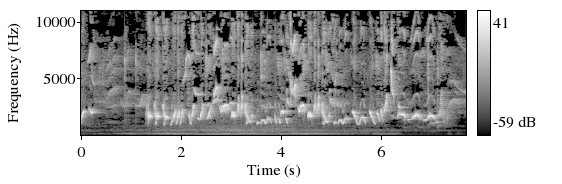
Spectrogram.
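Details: Caged white-rumped shama just after moulting, song played to restore its performance: loud, varied phrases of rapid zigzag whistles and chattering notes between mid and high pitch, with a faint low hum beneath.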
